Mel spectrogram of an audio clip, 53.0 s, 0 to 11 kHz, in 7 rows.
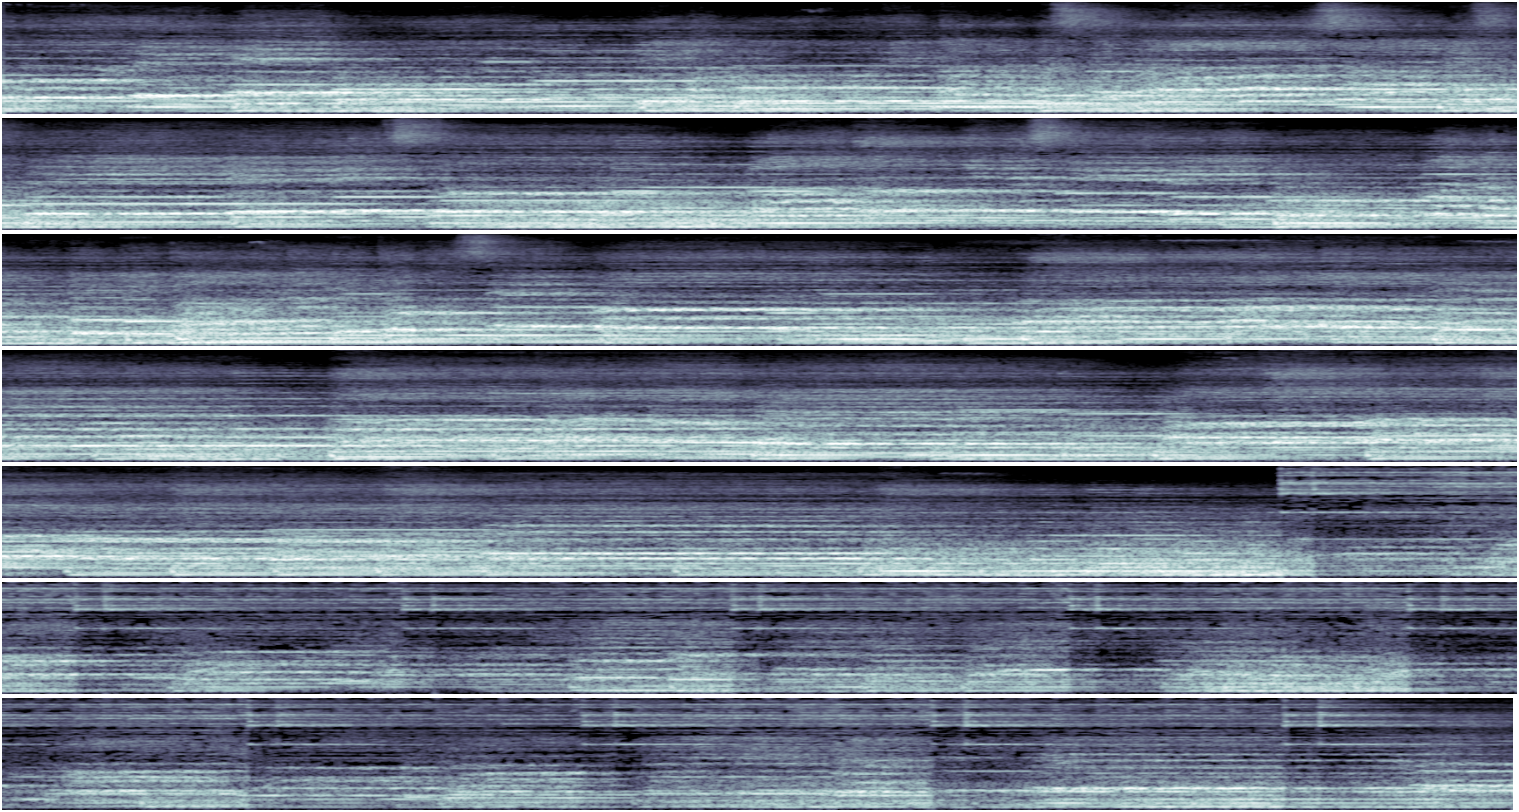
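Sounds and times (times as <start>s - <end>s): choir singing a hymn: 0.0s - 53.0s
keyboard accompaniment: 0.0s - 53.0s.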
